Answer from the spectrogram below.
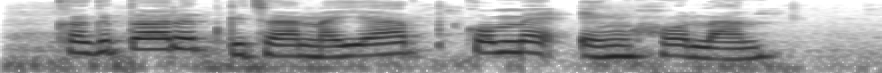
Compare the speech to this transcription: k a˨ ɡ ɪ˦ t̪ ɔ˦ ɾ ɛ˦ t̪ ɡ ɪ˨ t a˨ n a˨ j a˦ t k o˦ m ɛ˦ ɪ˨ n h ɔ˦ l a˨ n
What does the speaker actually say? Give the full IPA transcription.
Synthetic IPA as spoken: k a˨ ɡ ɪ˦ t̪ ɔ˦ ɾ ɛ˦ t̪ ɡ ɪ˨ t͡ʃ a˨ n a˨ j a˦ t k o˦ m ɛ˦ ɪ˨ ŋ h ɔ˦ l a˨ n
